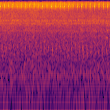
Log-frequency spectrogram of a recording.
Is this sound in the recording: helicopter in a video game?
yes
